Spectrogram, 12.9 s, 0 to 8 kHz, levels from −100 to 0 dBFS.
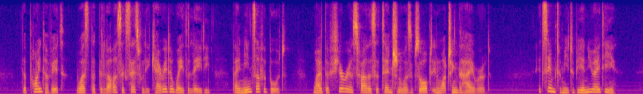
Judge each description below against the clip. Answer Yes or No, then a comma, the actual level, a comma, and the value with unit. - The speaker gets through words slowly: No, average, 180 wpm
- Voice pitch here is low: No, medium, 175 Hz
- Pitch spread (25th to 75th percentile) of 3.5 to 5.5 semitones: Yes, average, 4.1 semitones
